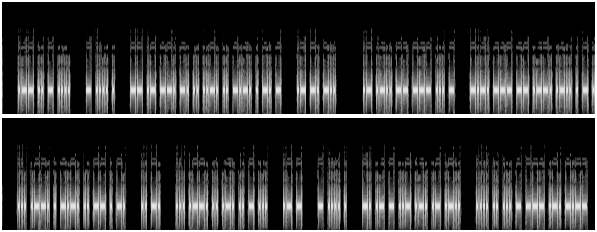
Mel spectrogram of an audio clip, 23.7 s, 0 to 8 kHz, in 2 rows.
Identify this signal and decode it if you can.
Morse code, heard as a keyed tone, about 37 wpm, 650 Hz. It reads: WITH THE MAGNIFICENT AND ALMOST COMPLETE SPECIMEN IN SPIRITS AT THE NATURAL HISTORY
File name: Book Two / 10-Chapter 10 - Epilogue - 36 WPM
